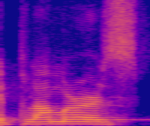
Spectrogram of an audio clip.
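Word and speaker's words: plumber: वो अकेला तो नहीं ना करेगा, पठान भी आ जाएंगे, यानी कि प्लम्बर्स, electricians and stuff. प्लम्बर कोई वर्ड नहीं होता, बी साइलेंट होता है, क्लियर?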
